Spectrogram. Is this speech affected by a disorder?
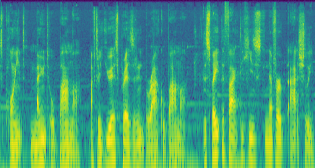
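No.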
